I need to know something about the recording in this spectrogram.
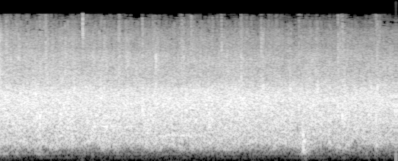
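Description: A church audience claps steadily in sustained applause in praise of the name of Jesus, a dense, even wash of many hands with no pauses, filling the whole stretch without speech over it.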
